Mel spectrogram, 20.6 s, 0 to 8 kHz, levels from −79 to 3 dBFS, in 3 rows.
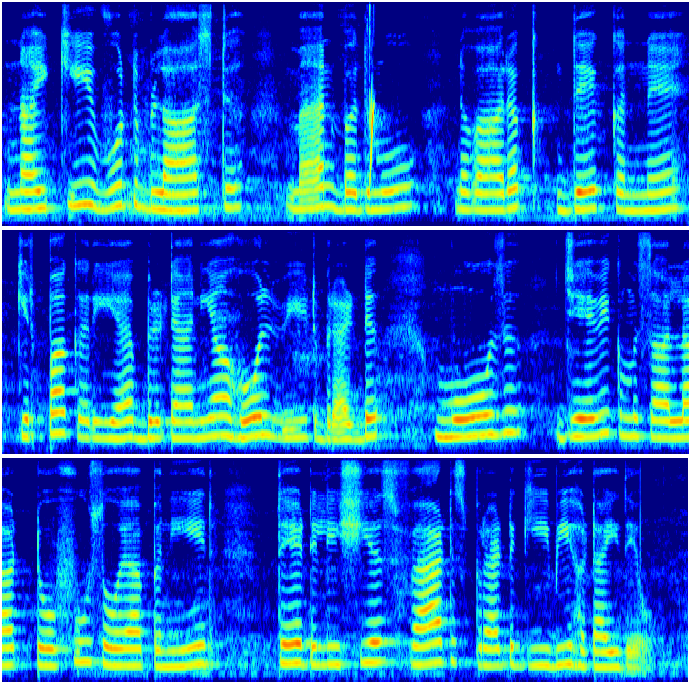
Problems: none marked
